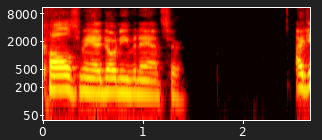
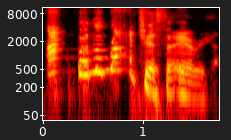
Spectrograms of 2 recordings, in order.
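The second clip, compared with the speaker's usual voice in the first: put-on high, quick, softer old-man voice; older man impersonation; 14 semitones higher, 6 dB quieter, faster than usual. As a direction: imitate the old man, pitched way up. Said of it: "It's how he talks".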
